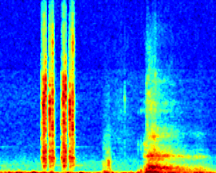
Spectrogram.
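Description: Camera shutter clicks as a photo of a cave is taken: a quick cluster of a few sharp clicks, followed by softer handling noise.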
